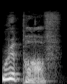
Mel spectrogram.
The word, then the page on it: rip off: British English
